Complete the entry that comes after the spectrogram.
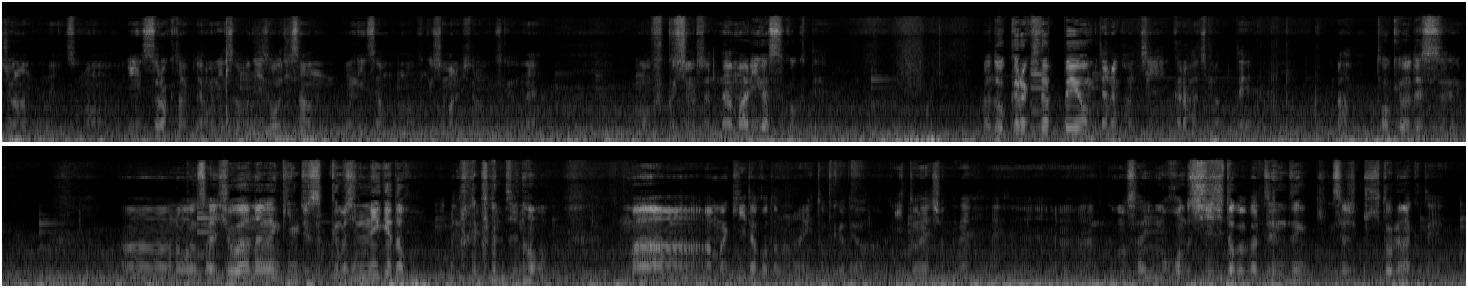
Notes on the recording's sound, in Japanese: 車の中で車の話。バイト帰りの車の中で録ってます。スマホをドリンクホルダーに刺して録音したけど声遠くて何いってんだか聞こえません。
